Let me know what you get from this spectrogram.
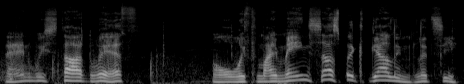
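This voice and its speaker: Animated male gamer commenting casually. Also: fairly high pitch, slow pace, gravelly, a little hiss or hum. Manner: reactive, thinking aloud. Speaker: gaming streamer.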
